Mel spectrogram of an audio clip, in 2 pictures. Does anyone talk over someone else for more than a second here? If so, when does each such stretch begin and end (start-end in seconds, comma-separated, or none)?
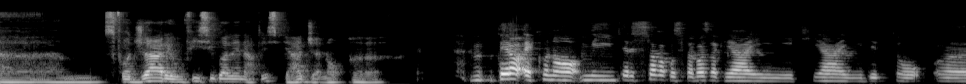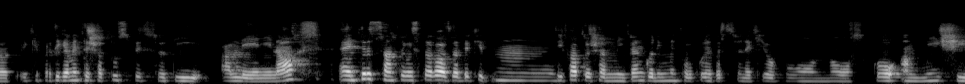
none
